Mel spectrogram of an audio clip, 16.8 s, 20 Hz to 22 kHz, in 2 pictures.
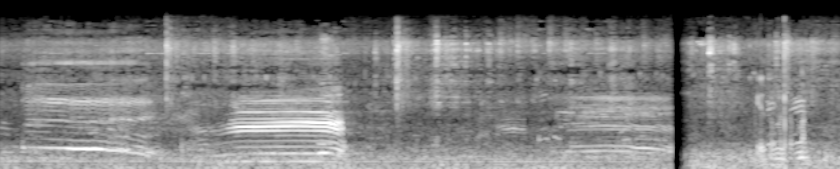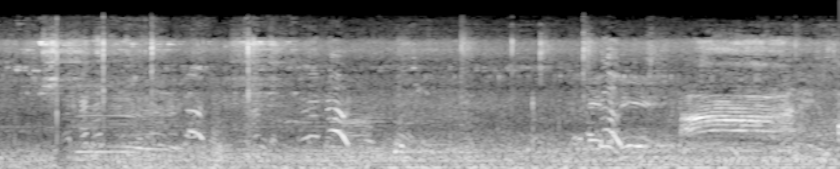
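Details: Cattle at a Kerapan Sapi bull race training session at Asemanis field, 6 November 2022, before an anniversary race: loud harmonic mooing bellows around one and three seconds, another near the end, over steady crowd and engine noise.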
